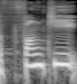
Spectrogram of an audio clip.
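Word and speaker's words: Pfunky: There is a delightful cafe here, if you've not been and you live here in Nashville, called the Funky Griddle, P-F, funky, with a silent P.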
